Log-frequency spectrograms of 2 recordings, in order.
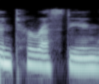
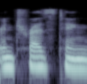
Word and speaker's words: interesting: Instead of interesting with four syllables, we often say I interesting or interesting with three.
